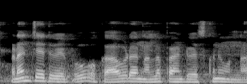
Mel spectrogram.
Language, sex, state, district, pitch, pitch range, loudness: Telugu, male, Telangana, Hyderabad, 130 Hz, 115-140 Hz, -16 LUFS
